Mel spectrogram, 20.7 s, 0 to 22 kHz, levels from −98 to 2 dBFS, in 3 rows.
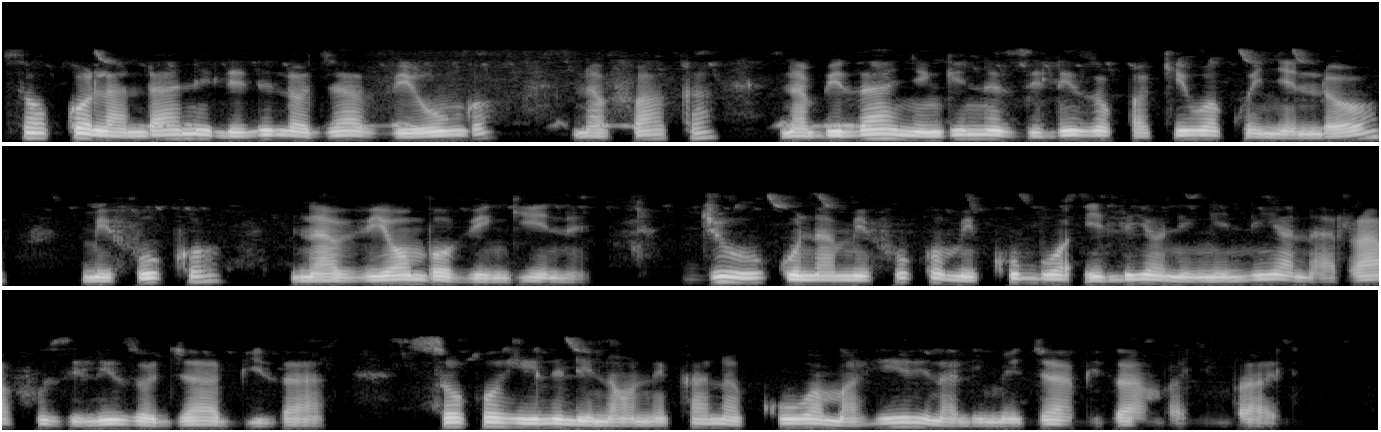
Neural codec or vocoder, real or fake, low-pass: none; real; 5.4 kHz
